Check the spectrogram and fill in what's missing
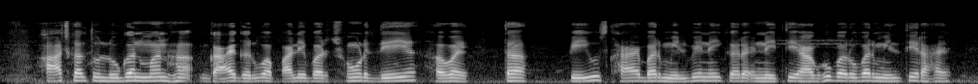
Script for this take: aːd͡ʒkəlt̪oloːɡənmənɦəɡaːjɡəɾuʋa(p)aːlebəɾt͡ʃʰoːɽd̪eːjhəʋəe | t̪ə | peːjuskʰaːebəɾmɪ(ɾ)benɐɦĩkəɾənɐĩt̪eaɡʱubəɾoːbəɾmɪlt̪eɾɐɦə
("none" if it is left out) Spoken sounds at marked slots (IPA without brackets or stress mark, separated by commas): p, l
